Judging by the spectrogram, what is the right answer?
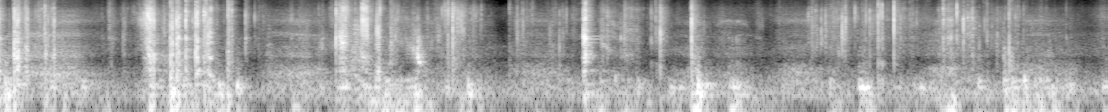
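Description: Handlebar bar tape being peeled and unwound off drop bars, a tearing, crinkling sound in uneven spurts.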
